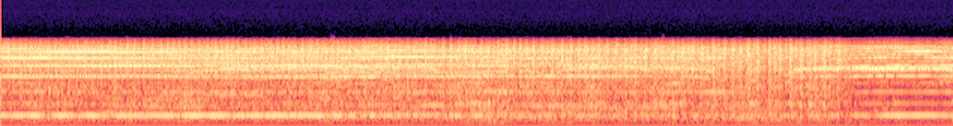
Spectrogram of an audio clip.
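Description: Several horns sounding together as the crowd responds, a chord of steady tones held for several seconds over crowd noise.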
